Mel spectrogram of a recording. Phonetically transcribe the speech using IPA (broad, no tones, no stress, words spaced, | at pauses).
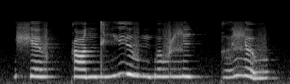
ʃɛvkːɑndi̤jɪv mbəvɮikːə̤ɮəv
